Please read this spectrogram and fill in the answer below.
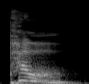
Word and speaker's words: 팔: constant it becomes 입ad next word without the final constant 파 and the sound of the final concert 팔 8 next can you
